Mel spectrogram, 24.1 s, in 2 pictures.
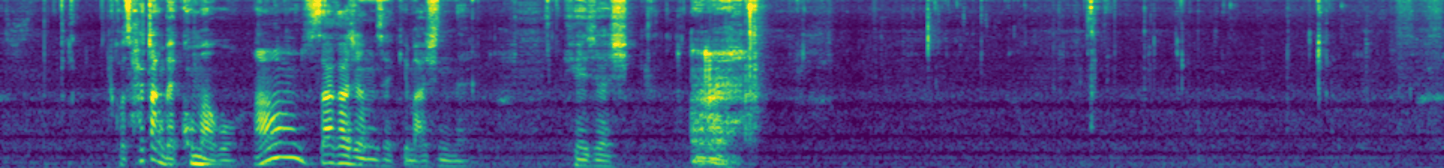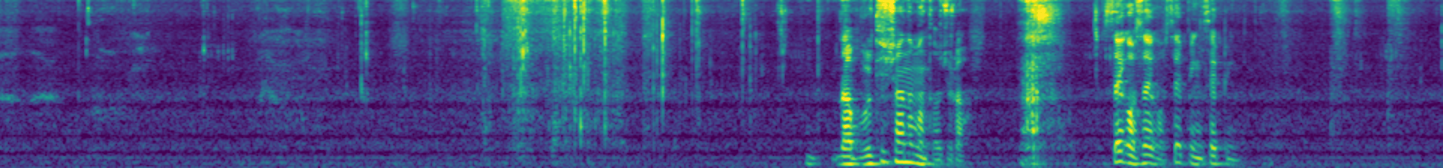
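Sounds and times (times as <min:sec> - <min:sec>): quiet chewing: 0:00.3 - 0:01.0, 0:03.9 - 0:04.7, 0:06.5 - 0:18.9.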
